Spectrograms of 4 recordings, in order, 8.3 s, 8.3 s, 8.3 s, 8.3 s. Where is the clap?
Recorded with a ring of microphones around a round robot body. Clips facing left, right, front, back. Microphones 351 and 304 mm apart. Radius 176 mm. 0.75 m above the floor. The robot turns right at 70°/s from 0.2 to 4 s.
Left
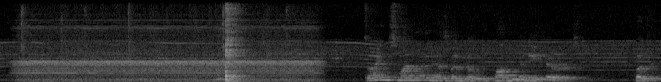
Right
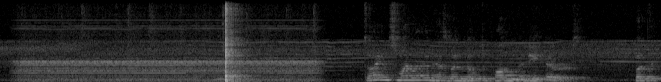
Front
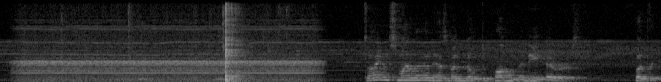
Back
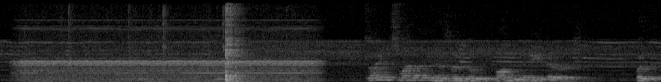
60° right, 1.2 m; by 2.9 s 50° right, 1.2 m.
